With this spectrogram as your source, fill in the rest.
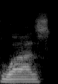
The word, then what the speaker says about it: Wars: And the industry was used in a area called Wars, locally pronounced Waz.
